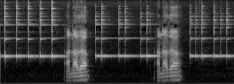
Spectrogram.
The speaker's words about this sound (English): we have a section which we call the engine room, playing different pieces of iron and steel, the brake drum from the motor cars. We tune them, so you have different tones, and when they play, somebody might just be playing...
